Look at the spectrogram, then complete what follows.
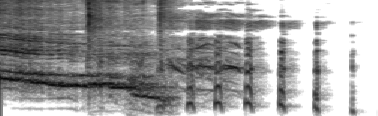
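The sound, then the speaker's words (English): A man gives a loud, falling whoop that sweeps downward, then claps his hands roughly eight times, sharp claps that spread apart and grow quieter toward the end. “That was his hands. That was a clap and a woo.”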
